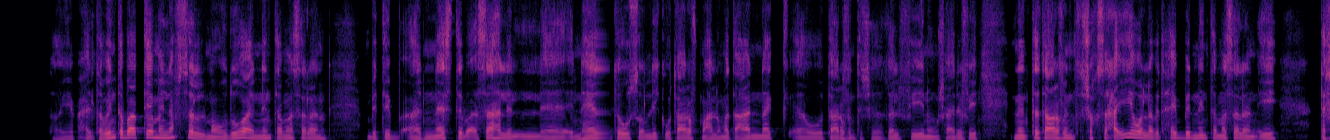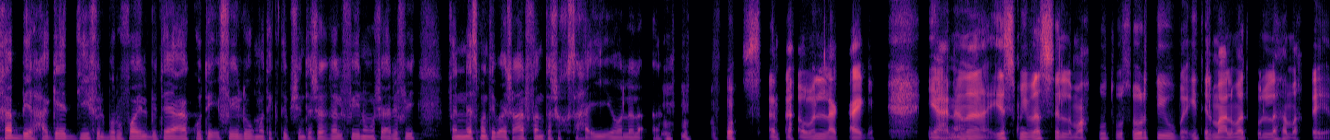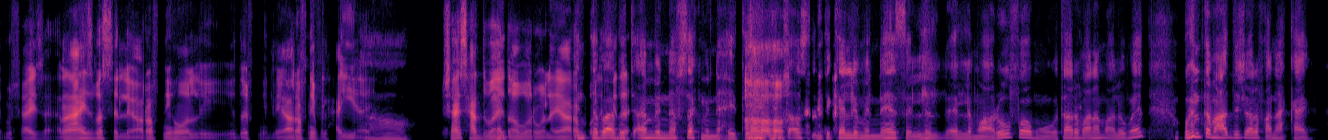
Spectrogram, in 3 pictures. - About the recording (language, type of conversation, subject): Arabic, podcast, إزاي بتنمّي علاقاتك في زمن السوشيال ميديا؟
- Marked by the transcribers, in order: in English: "الprofile"; chuckle; laughing while speaking: "بُص، أنا هاقول لك حاجة"; tapping; laughing while speaking: "الناحيتين، إن أنت أصلًا تكَلِّم … يعرف عنّك حاجة"; laughing while speaking: "آه"; laugh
